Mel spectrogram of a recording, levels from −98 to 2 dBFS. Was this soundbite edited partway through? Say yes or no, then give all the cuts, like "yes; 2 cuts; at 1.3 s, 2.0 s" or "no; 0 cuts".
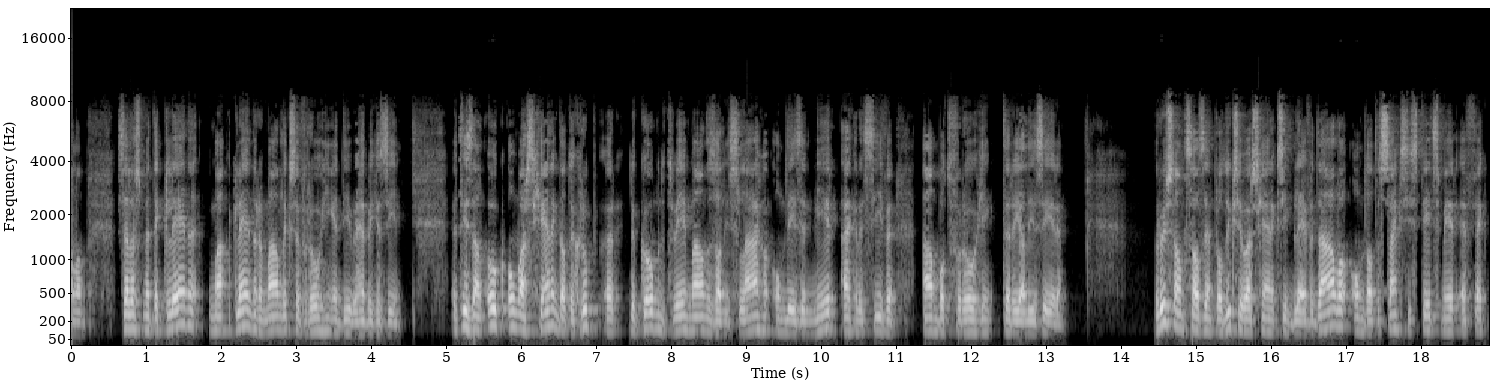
no; 0 cuts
